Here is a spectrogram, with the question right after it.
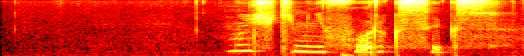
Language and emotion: Russian, neutral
